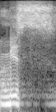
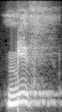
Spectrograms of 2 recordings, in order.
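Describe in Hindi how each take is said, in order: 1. यह व्यंजन सीटी वाली 's' की आवाज़ है। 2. यह व्यंजन नरम 'th' की आवाज़ है।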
